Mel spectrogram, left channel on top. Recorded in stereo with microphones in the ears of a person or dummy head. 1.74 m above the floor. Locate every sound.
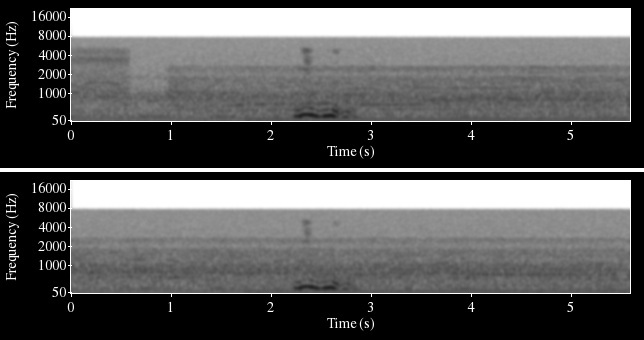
2.2 s laughter: 25° left (ahead or behind)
